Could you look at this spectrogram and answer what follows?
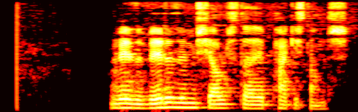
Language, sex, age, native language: Icelandic, male, 20-29, Icelandic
